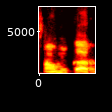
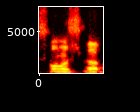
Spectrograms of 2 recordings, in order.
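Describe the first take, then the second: First: সংকার said without the s sound, sang-kar; সংকার clipped to two plain syllables; wrong form sangkar. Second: সংস্কার said with a clear s before k, sans-kar; সংস্কার said fully and carefully, the s cluster distinct; correct form sanskar. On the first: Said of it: "এটা সংকার হবে না". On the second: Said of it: "সংস্কার হবে". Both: Shown as a demonstration.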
